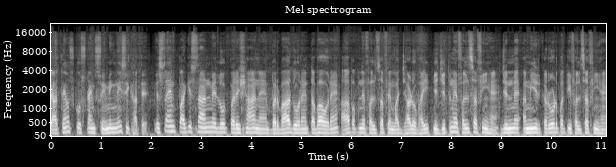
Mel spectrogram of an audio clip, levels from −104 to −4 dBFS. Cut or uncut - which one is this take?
uncut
